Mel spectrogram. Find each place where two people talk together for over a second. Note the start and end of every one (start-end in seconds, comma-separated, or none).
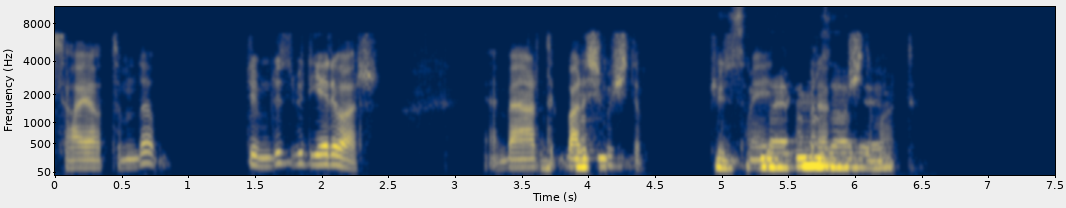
5.0-6.3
